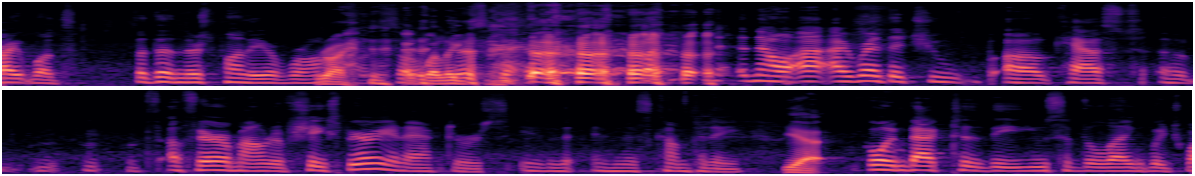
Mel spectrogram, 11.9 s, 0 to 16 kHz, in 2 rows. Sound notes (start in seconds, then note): 1.7 laughter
